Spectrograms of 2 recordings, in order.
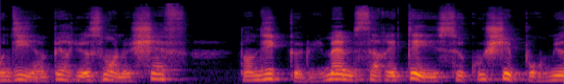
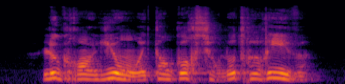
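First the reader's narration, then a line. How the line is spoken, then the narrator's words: Rumbling, fading voice. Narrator (French): La voix grondante décroissait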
